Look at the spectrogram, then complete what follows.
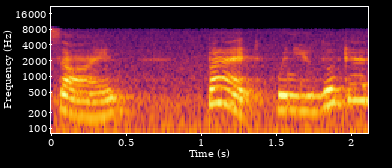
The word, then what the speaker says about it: sine: short that looks like sin but we do not pronounce it sin we pronounce it sign so whenever you see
